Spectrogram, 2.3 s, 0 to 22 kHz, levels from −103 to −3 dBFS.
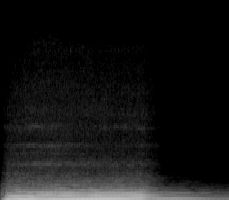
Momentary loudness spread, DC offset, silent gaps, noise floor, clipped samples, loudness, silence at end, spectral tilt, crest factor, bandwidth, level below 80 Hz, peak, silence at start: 18 LU; under 0.1%; none; -52 dBFS; under 0.1%; -32 LUFS; 0.25 s; -11.5 dB/octave; 14 dB; 2.8 kHz; -44 dBFS; -18 dBFS; 0 s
